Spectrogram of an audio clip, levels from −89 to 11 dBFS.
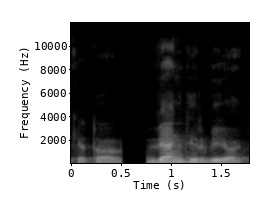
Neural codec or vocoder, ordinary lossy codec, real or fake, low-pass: none; Opus, 32 kbps; real; 10.8 kHz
